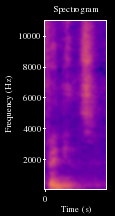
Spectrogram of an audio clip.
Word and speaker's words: Fenians: So you won't be going to the Fenians? Or how do you Yeah. how do you pronounce that, by the way? Apparently, it's called Finians.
